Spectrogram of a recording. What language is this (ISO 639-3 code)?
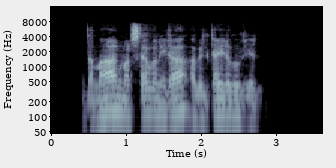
cat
